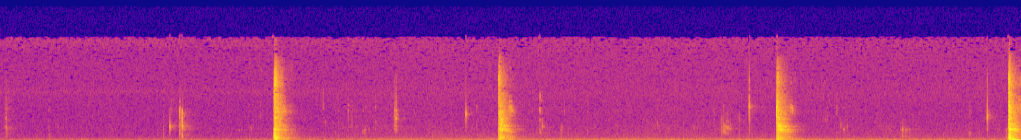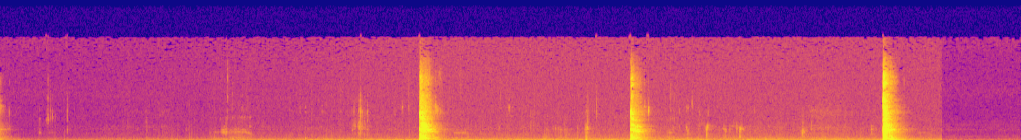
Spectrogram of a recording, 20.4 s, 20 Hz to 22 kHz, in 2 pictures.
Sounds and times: someone spitting 2.7 - 3.0
someone spitting 5.0 - 5.5
someone spitting 7.2 - 8.1
someone spitting 10.0 - 10.4
someone spitting 12.3 - 19.6

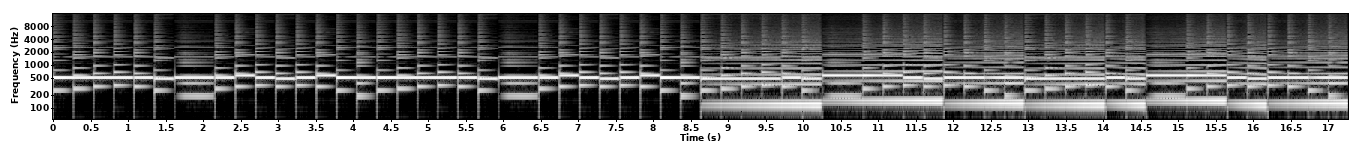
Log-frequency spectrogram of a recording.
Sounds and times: music 0.0 - 17.2

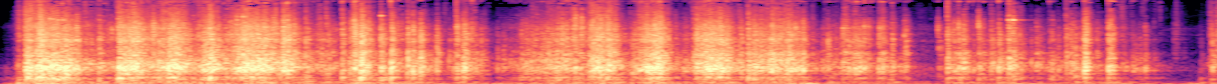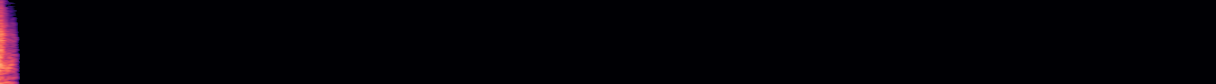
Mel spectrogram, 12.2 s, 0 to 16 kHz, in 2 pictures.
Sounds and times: Ice cubes being mixed around in a bowl 0.0 - 6.2

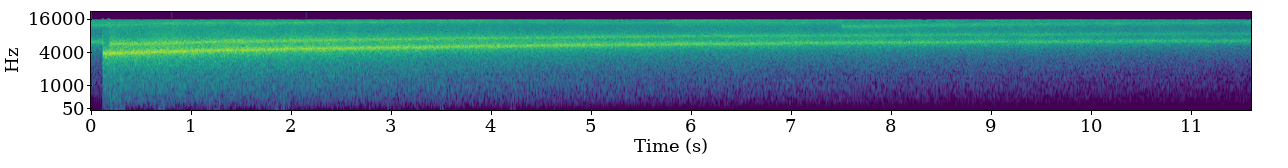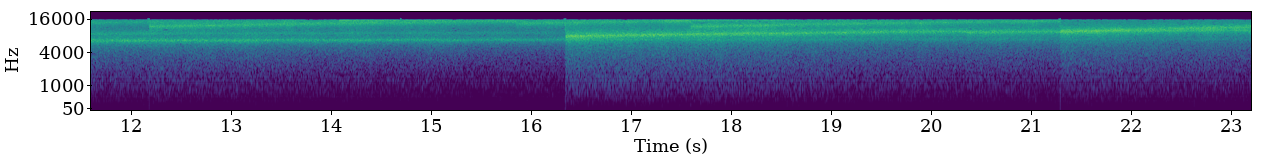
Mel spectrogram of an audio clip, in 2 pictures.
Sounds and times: Long noise bursts 0.0 - 8.4
space drone 0.0 - 7.5

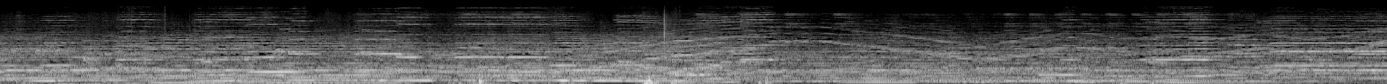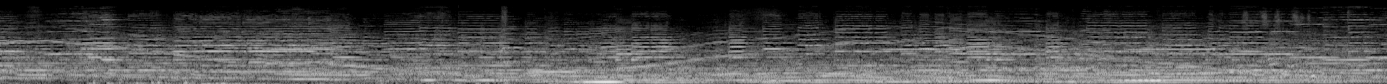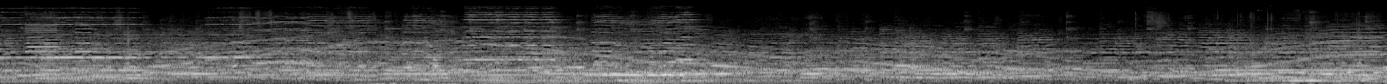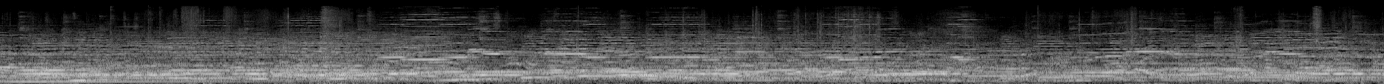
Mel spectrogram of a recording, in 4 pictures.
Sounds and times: people 0.0 - 55.4

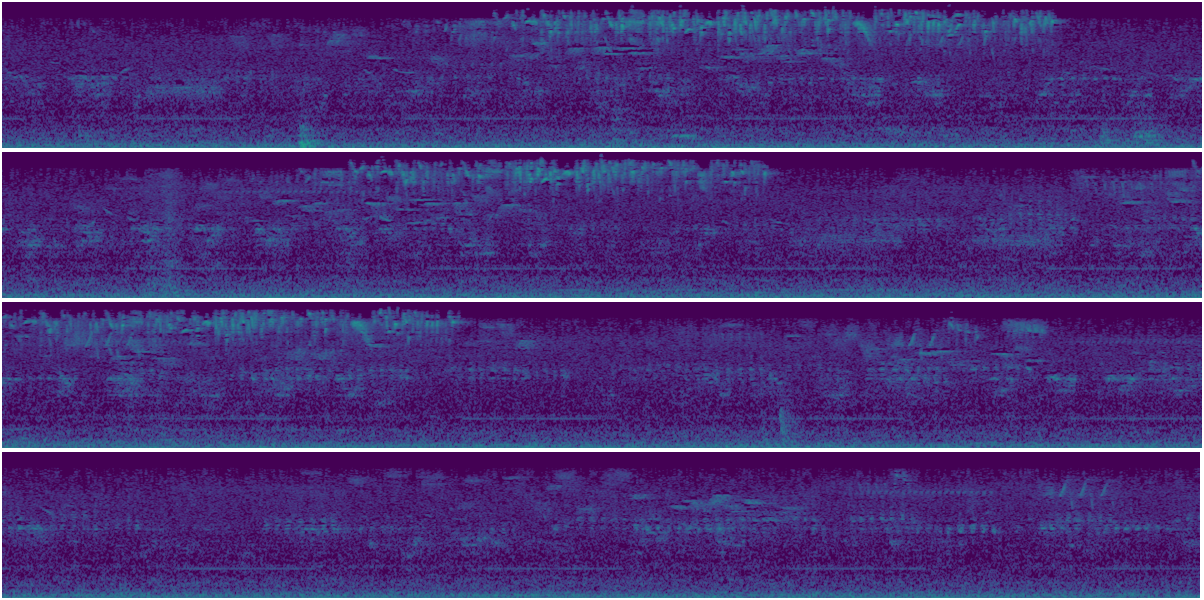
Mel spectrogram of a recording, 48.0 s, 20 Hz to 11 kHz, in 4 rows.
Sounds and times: birds are singing 0.0 - 47.9
frogs are croaking 0.0 - 47.9
somebody is working in the background 13.4 - 14.0

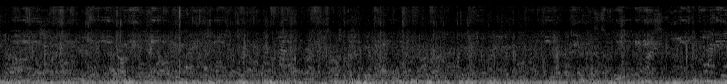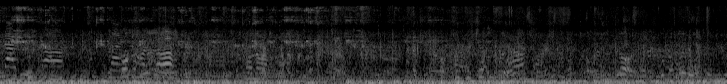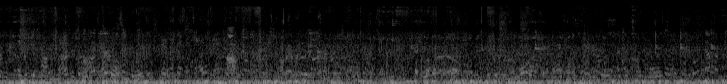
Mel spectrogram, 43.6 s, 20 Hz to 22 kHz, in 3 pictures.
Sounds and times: Medieval Crowd 0.0 - 43.6

